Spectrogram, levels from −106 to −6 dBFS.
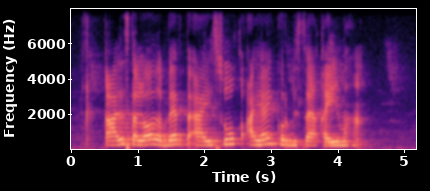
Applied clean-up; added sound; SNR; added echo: none; none; none; none.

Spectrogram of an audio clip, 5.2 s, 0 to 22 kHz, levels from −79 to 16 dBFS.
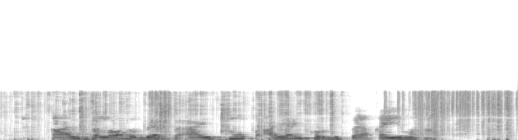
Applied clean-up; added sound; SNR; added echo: classical method WPE with log-MMSE.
